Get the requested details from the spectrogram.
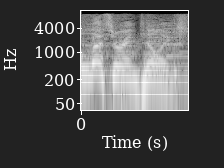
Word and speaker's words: Lesser Antilles: it's the Lesser Antilles chain.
